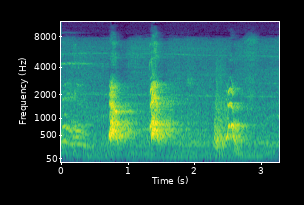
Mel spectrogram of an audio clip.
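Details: Golden Retriever answering the speak command during training with two strong barks in quick succession, then two weaker, shorter barks, and quiet talk underneath.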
